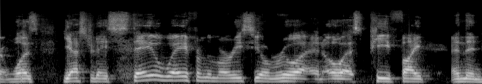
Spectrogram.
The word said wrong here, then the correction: Rua: It's Hua. – Who? – Hua. – Hua? – It's Shogun Hua. Hua. – Hua, Rua, Hua, Rua. – It's not Rua. I mean, it's Hua.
